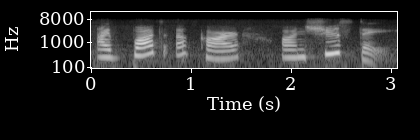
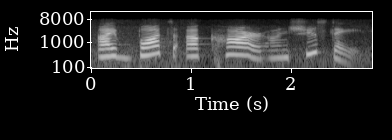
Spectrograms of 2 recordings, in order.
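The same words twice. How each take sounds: First: "bought" leads, "on Tuesday" slows and falls; stress on bought. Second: Slow, with "bought" and "car" lifted and stressed; teacher reads "I bought a car on Tuesday" hitting "bought" and "car". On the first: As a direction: read it again with weight on "bought" and "car". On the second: Teacher models the example sentence for students, stressing bought and car. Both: Shown as a demonstration. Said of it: "the intonation is that bought, car".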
